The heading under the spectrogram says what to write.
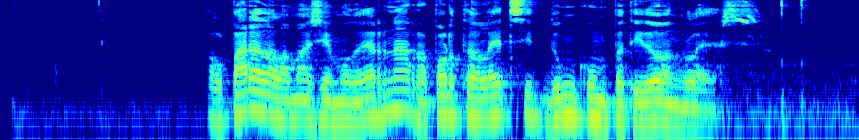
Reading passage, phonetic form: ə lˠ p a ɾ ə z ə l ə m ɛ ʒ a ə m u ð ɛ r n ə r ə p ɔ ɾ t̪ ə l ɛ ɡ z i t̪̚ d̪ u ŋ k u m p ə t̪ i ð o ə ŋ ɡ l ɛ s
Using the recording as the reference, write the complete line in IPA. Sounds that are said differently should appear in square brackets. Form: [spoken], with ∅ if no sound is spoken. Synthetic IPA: ə lˠ p a ɾ ə [ð] ə l ə m [a] ʒ [i] ə m u ð ɛ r n ə r ə p ɔ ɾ t̪ ə l ɛ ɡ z i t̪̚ d̪ u ŋ k u m p ə t̪ i ð o ə ŋ ɡ l ɛ s

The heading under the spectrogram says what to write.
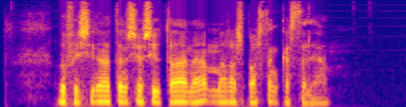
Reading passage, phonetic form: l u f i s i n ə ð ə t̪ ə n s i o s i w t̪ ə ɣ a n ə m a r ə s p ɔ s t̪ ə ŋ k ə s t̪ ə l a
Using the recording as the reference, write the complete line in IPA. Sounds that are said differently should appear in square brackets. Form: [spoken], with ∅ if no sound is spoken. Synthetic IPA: l u f i s i n ə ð ə t̪ ə n s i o s i w t̪ ə [ð] a n ə m a r ə s p ɔ s t̪ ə ŋ k ə s t̪ ə [ʎ] a

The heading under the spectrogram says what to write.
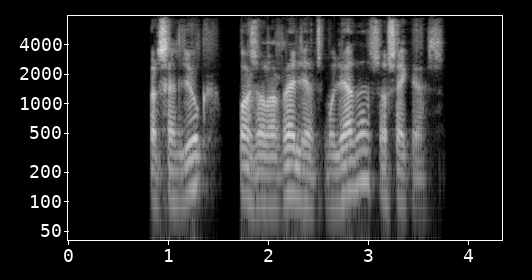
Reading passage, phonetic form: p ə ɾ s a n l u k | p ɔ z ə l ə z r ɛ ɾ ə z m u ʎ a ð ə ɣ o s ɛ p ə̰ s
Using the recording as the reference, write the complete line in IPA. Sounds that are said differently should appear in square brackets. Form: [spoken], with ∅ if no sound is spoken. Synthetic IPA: p ə ɾ s a n [ʎ] u k | p ɔ z ə l ə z r ɛ [ʎ] ə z m u ʎ a ð ə [z] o s ɛ [k] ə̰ s

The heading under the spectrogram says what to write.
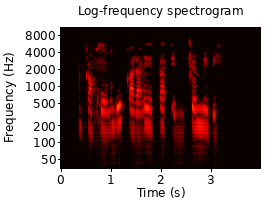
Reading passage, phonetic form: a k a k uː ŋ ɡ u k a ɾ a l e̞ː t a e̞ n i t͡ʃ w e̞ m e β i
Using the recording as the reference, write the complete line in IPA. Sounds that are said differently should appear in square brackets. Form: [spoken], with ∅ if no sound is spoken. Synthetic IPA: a k a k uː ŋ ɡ u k a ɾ a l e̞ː t a e̞ [m] i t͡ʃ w e̞ m [i] β i

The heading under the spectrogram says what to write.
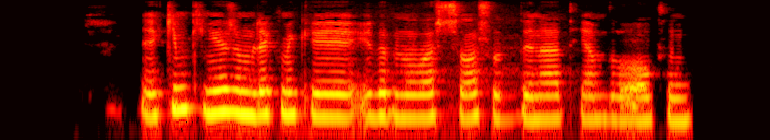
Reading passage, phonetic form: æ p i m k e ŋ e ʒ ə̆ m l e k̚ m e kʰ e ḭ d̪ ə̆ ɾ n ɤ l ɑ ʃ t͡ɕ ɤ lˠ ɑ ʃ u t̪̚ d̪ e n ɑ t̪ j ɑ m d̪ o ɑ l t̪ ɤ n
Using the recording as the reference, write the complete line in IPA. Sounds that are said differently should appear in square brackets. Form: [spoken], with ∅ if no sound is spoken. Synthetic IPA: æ [k] i m k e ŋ e ʒ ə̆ m l e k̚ m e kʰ e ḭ d̪ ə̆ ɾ n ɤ l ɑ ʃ t͡ɕ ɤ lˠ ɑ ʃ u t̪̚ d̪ e n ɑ t̪ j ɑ m d̪ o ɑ l t̪ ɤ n

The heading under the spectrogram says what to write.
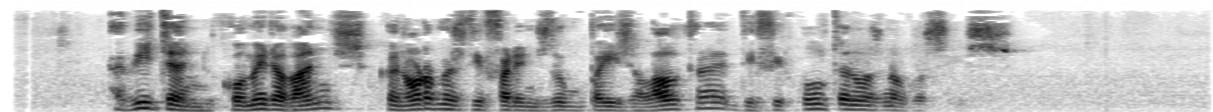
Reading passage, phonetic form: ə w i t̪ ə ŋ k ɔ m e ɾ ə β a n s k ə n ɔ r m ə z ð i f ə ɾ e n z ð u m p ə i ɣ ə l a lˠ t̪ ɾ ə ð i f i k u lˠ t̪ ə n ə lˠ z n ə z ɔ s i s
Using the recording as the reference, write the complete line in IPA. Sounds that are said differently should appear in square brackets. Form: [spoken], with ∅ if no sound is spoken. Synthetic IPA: ə [β] i t̪ ə ŋ k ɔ m e ɾ ə β a n s k ə n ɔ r m ə z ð i f ə ɾ e n z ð u m p ə i [z] ə l a lˠ t̪ ɾ ə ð i f i k u lˠ t̪ ə n ə lˠ z n ə [ɣ] ɔ s i s

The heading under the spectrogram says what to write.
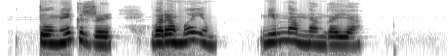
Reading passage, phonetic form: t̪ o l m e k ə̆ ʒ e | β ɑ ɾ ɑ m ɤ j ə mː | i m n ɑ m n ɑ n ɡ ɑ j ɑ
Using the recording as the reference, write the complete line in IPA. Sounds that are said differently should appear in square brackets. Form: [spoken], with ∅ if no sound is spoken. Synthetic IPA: t̪ o l m e k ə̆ ʒ e | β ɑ ɾ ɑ m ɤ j ə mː | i m n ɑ m n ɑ [ŋ] ɡ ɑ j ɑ

